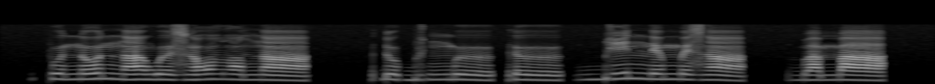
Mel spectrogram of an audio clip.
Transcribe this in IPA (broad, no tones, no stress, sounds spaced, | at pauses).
p u n o n ã w ɯ z õ ðˤ ĩ n ã | ɗ u b i ŋ͡m ɯ | ɾ ɯ | ɡ͡b i n ɪ m ɪ z ã | b a m a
